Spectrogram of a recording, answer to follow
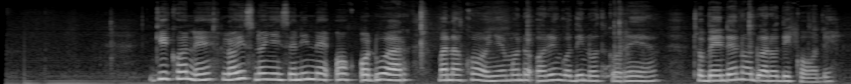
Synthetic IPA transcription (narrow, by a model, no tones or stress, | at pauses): ɡɪkɔnɛlɔɪsnoɲisenɪnɛʔɔkɔdwarmanakʰɔɲɛmɔndɔʔɔɾɪŋɡɔd̪ɪnɔt̪kɔɾɛa | tʰɔbendɛnɔdwaɾɔd̪ɪkɔdɛ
